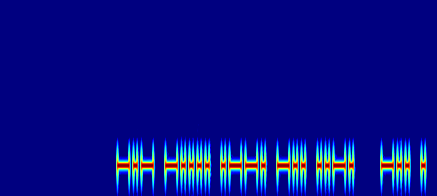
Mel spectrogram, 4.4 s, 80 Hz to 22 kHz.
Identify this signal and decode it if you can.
Morse code, heard as a keyed tone, about 30 wpm, 700 Hz. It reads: K6PDF DE
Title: USA Callsign DE Callsign - 5 Characters - 30wpm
